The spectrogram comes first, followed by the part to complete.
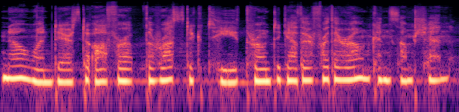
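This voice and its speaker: Woman voicing a soft, high, breathy moon goddess. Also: little pitch movement, noisy background, natural voice. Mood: wistful, hushed. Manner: slow, hesitant, gently formal. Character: gentle, wistful young moon goddess, serene and formal. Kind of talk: anime game voice acting.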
